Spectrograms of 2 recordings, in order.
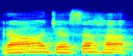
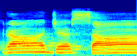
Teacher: రాజసః అనకూడదు రాజసా సా దీర్ఘము తర్వాత విసర్గ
